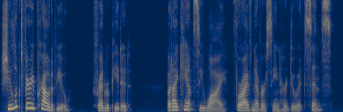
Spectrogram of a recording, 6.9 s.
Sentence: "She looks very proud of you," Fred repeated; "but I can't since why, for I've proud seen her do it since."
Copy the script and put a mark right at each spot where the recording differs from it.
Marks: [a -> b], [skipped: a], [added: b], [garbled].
"She [looks -> looked] very proud of you," Fred repeated; "but I can't [since -> see] why, for I've [proud -> never] seen her do it since."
